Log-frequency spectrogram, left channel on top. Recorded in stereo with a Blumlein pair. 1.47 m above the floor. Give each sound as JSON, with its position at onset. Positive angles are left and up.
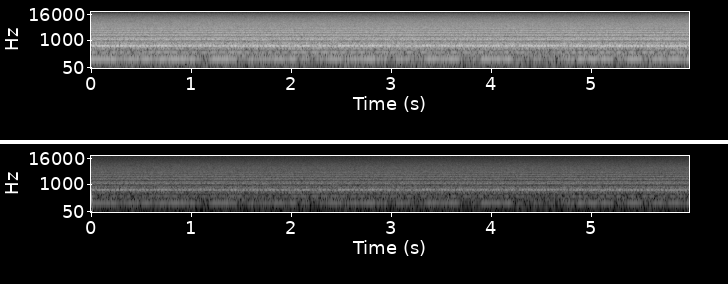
{"t": 0.0, "sound": "a drone", "azimuth_deg": 50}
